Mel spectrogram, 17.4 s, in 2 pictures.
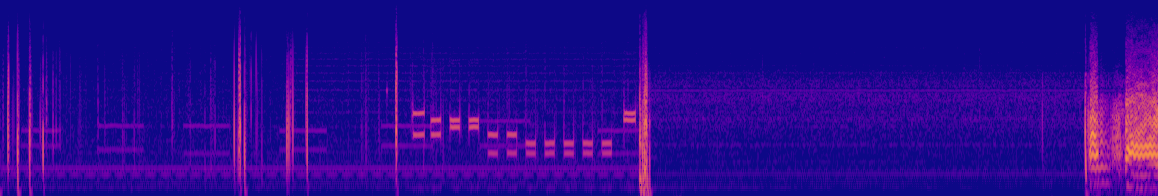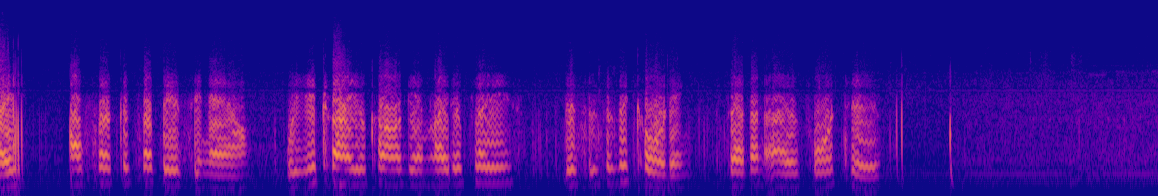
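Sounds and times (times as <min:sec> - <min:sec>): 
touch-tone dialing of a 900 area code number: 0:00.1 - 0:04.8
person speaking: 0:08.2 - 0:15.3.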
